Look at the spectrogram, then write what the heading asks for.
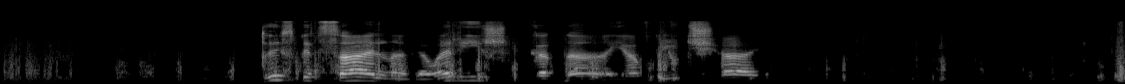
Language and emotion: Russian, positive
